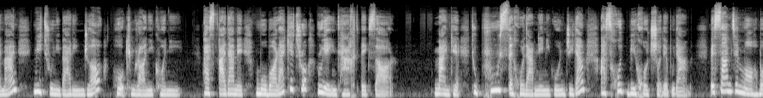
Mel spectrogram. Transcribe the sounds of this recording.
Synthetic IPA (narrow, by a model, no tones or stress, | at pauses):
mænmiːt̪ʰuːniːbæɾind͡ʒɒːhocʰmrɒːniːkʰo̞niː | pʰæsɢæd̪æme̞mo̞bɒːɾæcʰe̞t̪ʰroɾuːje̞int̪ʰæxt̪ʰbe̞ɡz̥ɒ̰ːɾ | mæncʰe̞t̪ʰupʰuːst̪e̞xo̞d̪æmne̞miːɡo̞nd͡ʒiːd̪æmʔæz̥xo̞d̪̚biːxo̞d͡ʒʃo̞d̪e̞̰buːd̪æ̰m | b̥e̞sæmt̪ʰe̞mɒːɦb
